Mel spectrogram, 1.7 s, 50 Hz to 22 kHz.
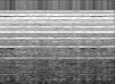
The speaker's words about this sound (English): Then the bell rang for lunch at 11:45,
